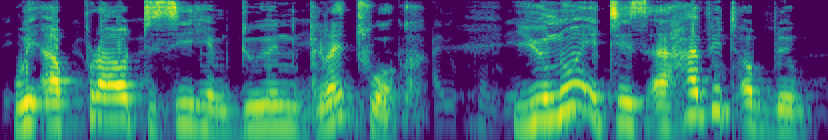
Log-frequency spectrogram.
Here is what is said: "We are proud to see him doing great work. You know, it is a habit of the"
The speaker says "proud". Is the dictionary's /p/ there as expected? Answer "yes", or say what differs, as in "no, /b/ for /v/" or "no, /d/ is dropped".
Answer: yes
